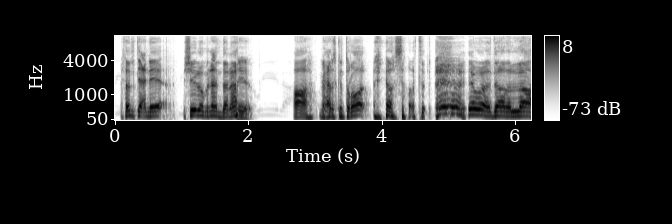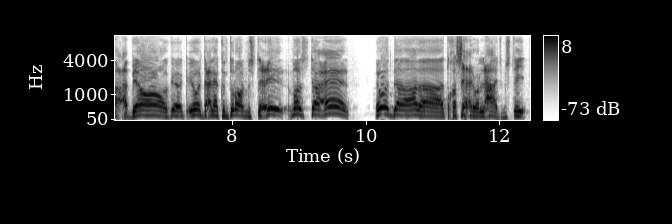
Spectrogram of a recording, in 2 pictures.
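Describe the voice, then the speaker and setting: A young Arabian man reacts live to football clips, exclaiming and laughing often in an excitable way. His voice is high and rapid-fire. The recording is dry and studio-quality.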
